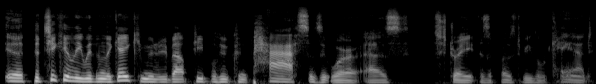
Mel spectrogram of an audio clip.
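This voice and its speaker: A man's voice: mid-range voice, fast talker, dry recording. A male podcast host with a mid-range voice, recorded dry and close. He thinks aloud in a reflective interview style, circling back and restarting sentences as he searches for the right phrasing. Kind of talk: reflective long-form interview conversation.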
